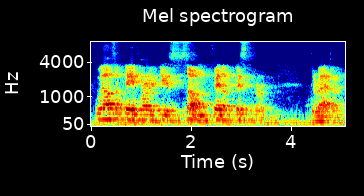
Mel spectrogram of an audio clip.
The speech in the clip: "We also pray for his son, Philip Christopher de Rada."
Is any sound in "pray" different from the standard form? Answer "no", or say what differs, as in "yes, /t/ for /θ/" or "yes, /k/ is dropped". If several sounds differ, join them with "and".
yes, /ɹ/ is dropped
